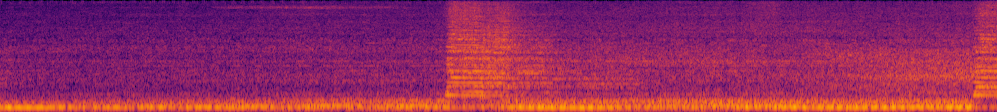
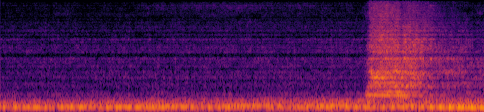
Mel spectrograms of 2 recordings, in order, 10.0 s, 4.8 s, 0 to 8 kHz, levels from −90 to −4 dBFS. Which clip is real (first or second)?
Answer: first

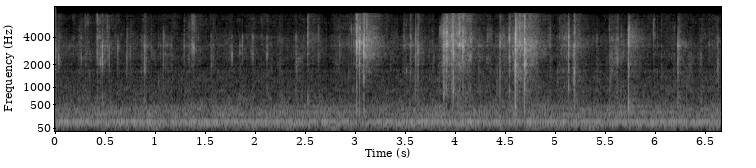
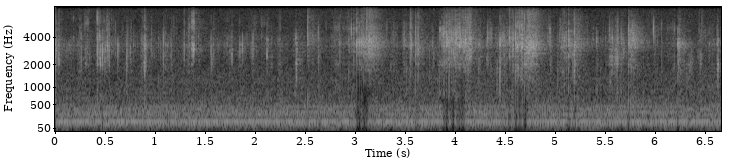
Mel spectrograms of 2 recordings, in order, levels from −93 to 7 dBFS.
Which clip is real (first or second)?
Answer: second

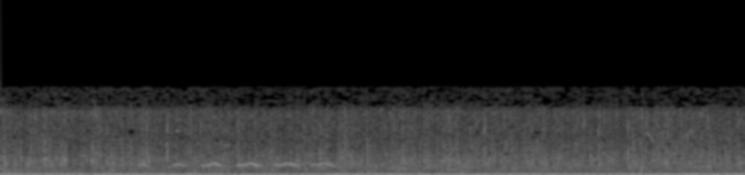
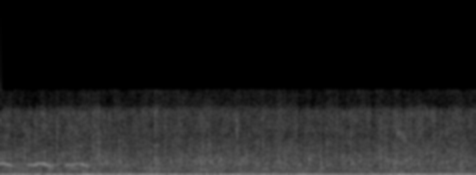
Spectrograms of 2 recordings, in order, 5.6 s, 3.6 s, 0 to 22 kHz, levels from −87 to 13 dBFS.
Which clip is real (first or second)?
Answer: first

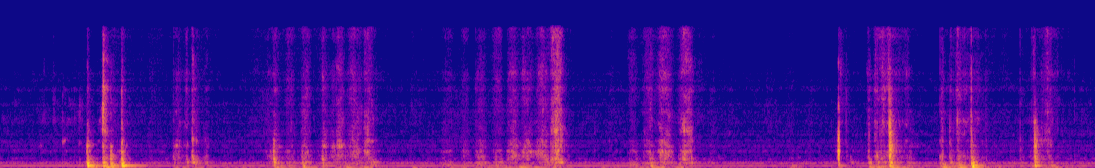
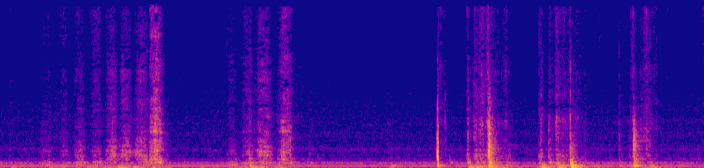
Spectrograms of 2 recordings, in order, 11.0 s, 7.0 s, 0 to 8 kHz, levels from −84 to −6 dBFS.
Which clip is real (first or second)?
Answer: second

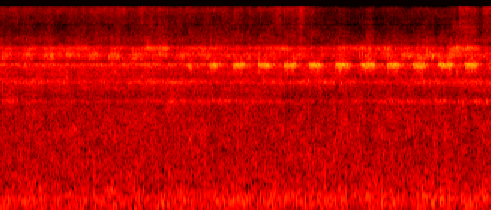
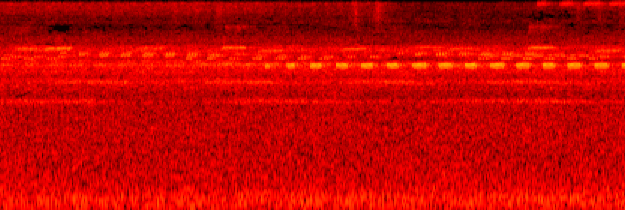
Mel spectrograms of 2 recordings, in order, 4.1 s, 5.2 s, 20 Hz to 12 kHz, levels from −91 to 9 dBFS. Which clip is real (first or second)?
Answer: second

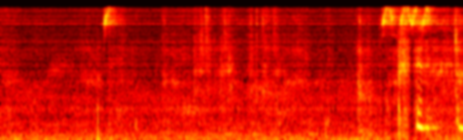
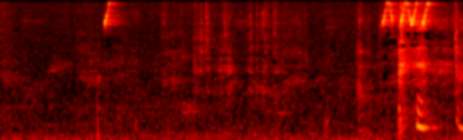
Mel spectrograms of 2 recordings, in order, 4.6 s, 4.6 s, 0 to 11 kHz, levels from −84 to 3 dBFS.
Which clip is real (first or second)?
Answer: second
